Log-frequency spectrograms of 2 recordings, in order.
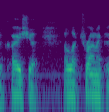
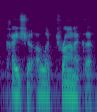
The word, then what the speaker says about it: Caixa Electronica: Eastern post time for the kaisha Electronica Stakes at the seven furong Sprint on aqualu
